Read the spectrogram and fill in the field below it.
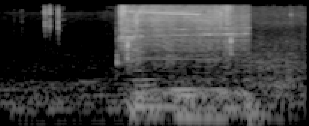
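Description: A vehicle's hatch closes with a mechanical whir and hum.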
